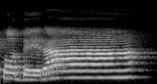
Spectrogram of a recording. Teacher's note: a sílaba tônica é o rá. Então, ela é última sílaba.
